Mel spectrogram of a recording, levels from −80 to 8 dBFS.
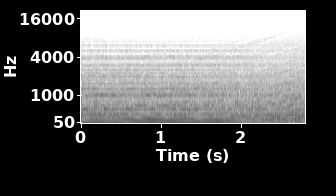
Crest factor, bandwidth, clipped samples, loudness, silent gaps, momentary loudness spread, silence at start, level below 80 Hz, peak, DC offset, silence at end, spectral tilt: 12 dB; 8.8 kHz; under 0.1%; -30 LUFS; none; 4 LU; 0 s; -34 dBFS; -16 dBFS; under 0.1%; 0 s; -7.5 dB/octave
